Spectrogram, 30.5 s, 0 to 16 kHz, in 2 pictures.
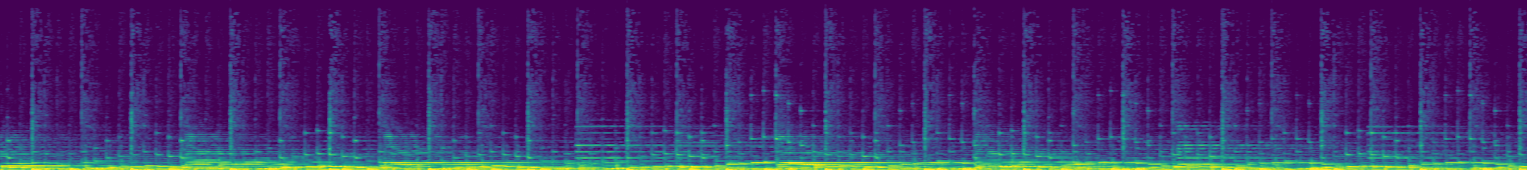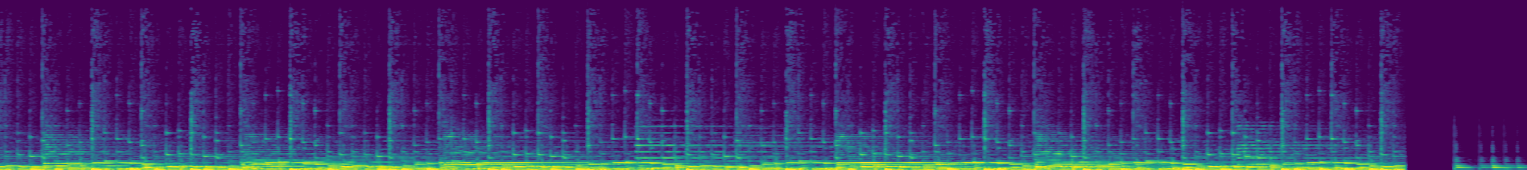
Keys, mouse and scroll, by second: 0.2 alt+h, 1.0 Tab, 1.8 click, 2.4 s, 4.8 click, 5.8-6.8 drag, 7.1 shift+z, 7.8 click, 8.6 shift+z, 9.1 KP_Decimal, 9.6 KP_7, 10.9 s, 12.2-12.8 middle drag, 13.2 s, 14.7 shift+middle drag, 15.0 KP_1, 16.4 Tab, 16.9 shift+a, 19.7 s, 22.3 shift+space, 23.5-23.9 drag, 24.3-25.0 drag, 26.2 s, 27.5 click, 28.3 KP_7, 29.4 s.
